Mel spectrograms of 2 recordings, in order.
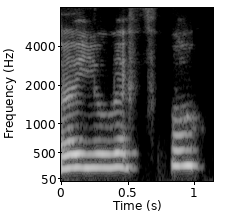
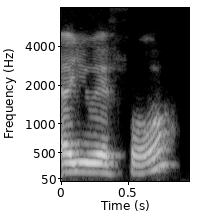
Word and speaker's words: UFO: A UFO. Why a UFO? And The UFO. yes, correct. A UFO. It starts with U, no? U is a vowel name. Sound is U.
